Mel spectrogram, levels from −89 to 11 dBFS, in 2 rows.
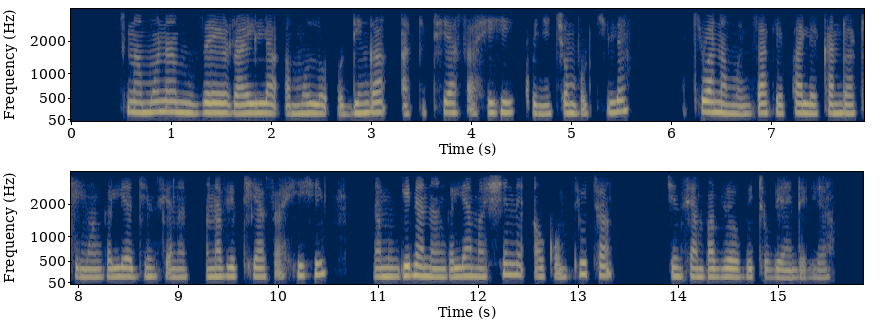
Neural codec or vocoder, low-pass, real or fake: vocoder, 44.1 kHz, 128 mel bands every 512 samples, BigVGAN v2; 3.6 kHz; fake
